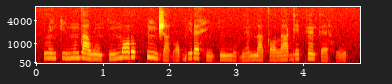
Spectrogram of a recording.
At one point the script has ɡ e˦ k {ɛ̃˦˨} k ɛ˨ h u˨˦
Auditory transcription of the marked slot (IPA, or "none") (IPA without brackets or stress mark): ɛ̃˦˨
